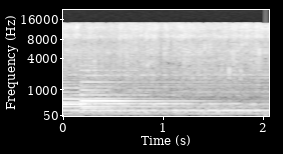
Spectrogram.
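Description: Sliced onions sizzling and crackling in hot oil in a wok, under background music of held notes that change every half second or so.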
